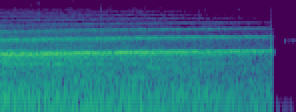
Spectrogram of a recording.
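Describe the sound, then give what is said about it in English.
An ambulance siren holds one steady, piercing tone for over a second, loud, then cuts off abruptly into silence. No voices are present. “An ambulance was called, and she was immediately taken to the emergency ward in the general hospital.”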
